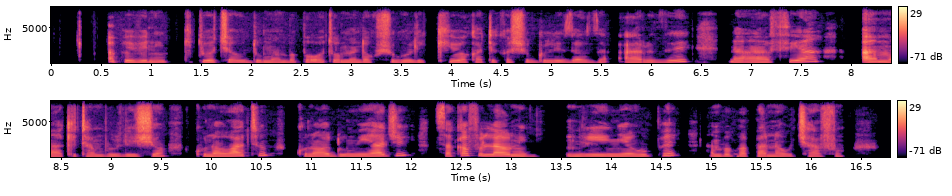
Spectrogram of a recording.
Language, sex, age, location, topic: Swahili, female, 18-24, Wajir, government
